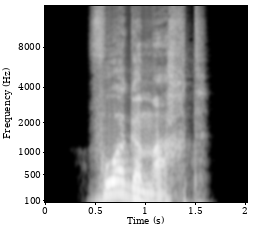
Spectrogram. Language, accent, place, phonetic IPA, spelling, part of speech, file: German, Germany, Berlin, [ˈfoːɐ̯ɡəˌmaxt], vorgemacht, verb, De-vorgemacht.ogg
- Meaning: past participle of vormachen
